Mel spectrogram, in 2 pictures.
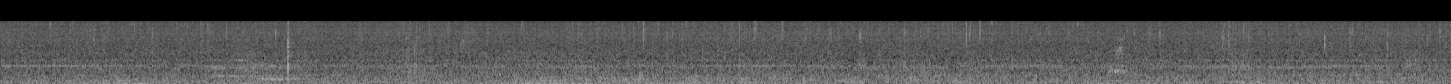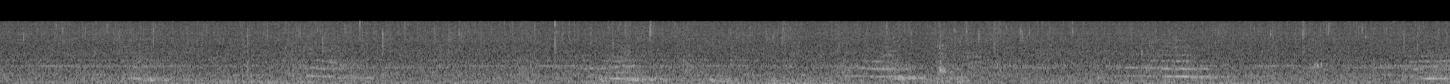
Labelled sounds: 26.1	26.4	humpback whale, 1.0 to 1.2 kHz

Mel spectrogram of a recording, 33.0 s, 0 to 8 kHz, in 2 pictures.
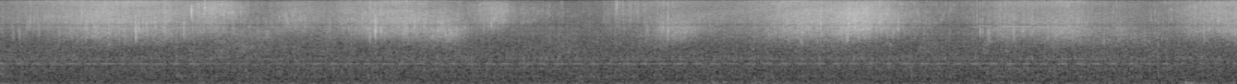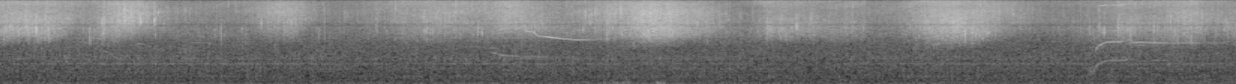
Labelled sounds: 23.4	24.5	killer whale, Bigg's (transient), Gulf of Alaska transient, 1.6 to 2.9 kHz
31.0	32.9	killer whale, Bigg's (transient), Gulf of Alaska transient, 0.23 to 1.9 kHz

